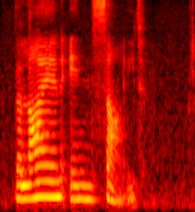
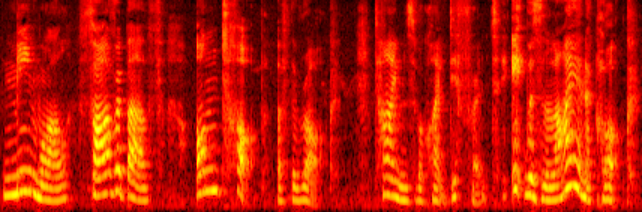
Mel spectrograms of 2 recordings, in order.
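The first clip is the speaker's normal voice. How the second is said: storybook narration; 3 semitones higher, 5 dB louder, slower than usual. A narrator's reading. Reading the picture book aloud to children, animated. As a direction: lift the story up for the little ones.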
